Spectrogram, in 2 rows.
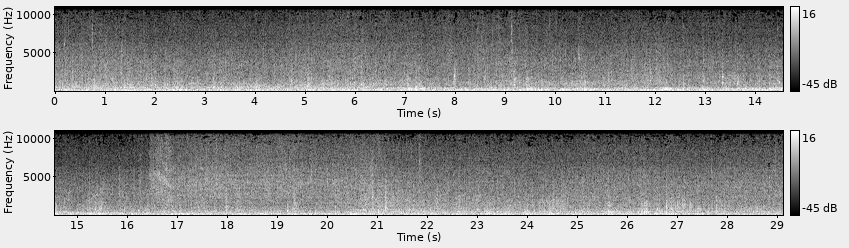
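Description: River rock and cobbles pouring down through an opening in the barge's hold: a dense, steady clatter of stones rattling against each other over a rumble, with a steady hum underneath. About 16 seconds in there is a brief high falling screech.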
